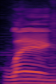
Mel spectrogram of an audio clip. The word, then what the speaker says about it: Lang: It's pronounced It's pronounced like Wang. Lang.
